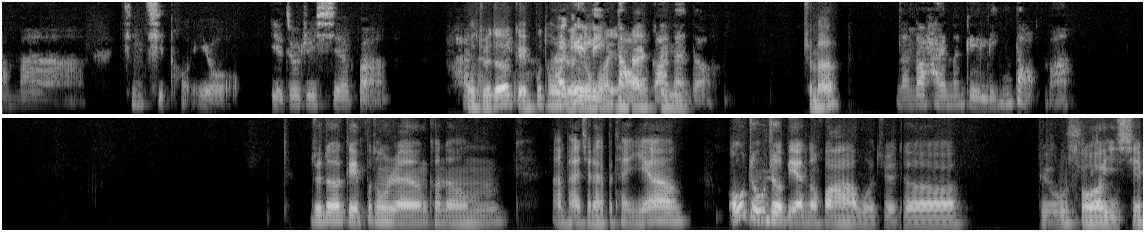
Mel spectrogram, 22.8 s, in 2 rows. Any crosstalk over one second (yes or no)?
yes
